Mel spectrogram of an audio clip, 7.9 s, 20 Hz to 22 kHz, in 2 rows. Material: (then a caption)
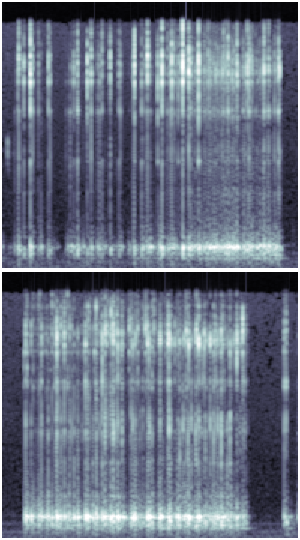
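Plastic. Long acrylic nails scratch and tap on a hollow red textured plastic cup held over a microphone. Rapid, uneven clicking and scraping carries a boxy hollow resonance in the low mids, with bright crackle on top. The bursts stop briefly at about 4 seconds and again near the end.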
